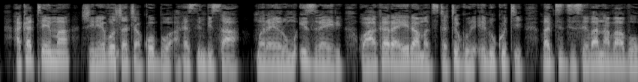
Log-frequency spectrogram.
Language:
Shona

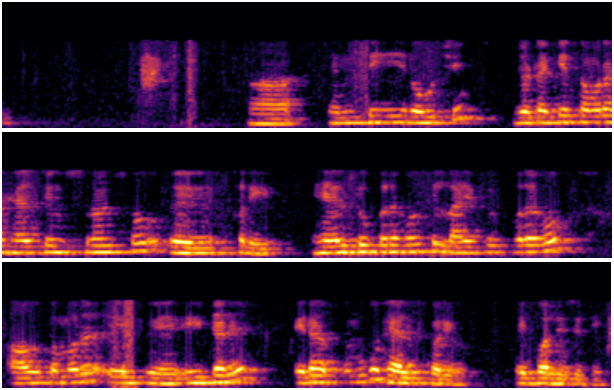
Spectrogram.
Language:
Odia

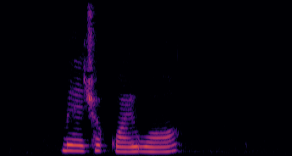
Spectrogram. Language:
Cantonese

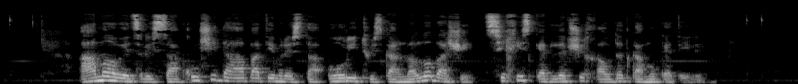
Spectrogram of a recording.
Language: Georgian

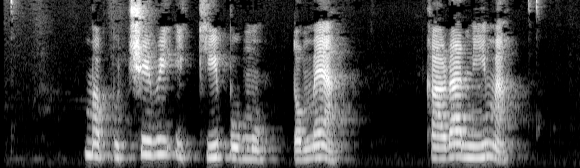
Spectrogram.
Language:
Central Tarahumara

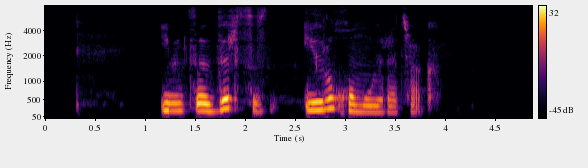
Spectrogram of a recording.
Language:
Abkhazian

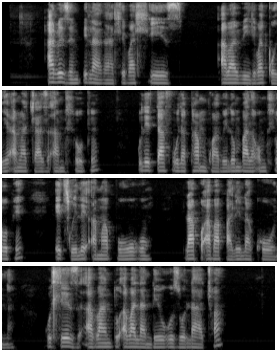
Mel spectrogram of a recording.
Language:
North Ndebele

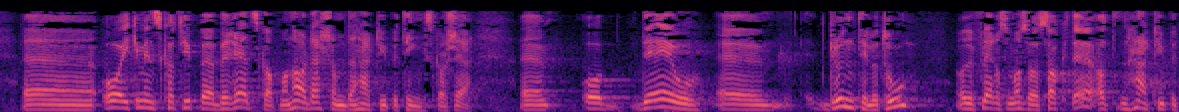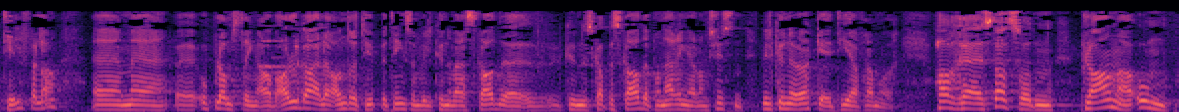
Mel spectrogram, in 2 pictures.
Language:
Norwegian Nynorsk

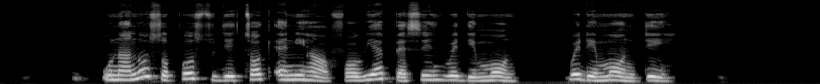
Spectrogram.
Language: Nigerian Pidgin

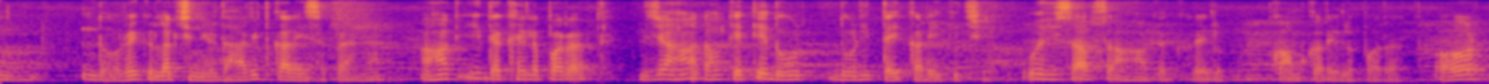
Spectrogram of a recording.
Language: Maithili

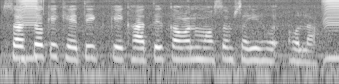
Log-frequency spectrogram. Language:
Bhojpuri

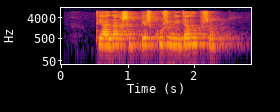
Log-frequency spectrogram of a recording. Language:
Mari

